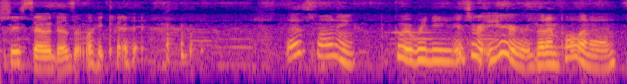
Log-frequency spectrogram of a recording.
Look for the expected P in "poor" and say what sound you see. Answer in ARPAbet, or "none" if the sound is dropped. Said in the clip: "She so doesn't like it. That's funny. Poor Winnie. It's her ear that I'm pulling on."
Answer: B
